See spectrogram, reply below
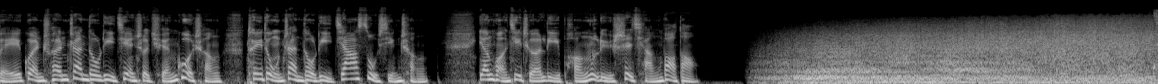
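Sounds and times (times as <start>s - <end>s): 
speech: 0.0s - 7.6s
Su-35 fighter jets flying over an air force airfield at night: 7.5s - 11.5s.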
